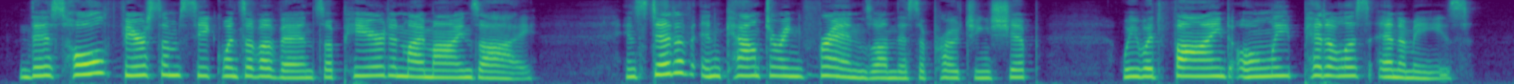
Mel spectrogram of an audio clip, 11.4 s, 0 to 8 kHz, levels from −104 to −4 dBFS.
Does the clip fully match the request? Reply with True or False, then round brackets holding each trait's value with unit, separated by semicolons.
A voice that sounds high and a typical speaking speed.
False (285 Hz; 130 wpm)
